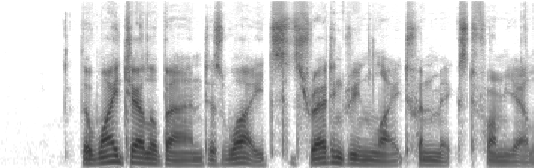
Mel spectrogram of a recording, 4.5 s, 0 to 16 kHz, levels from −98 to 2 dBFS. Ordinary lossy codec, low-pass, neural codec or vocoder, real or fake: Opus, 32 kbps; 14.4 kHz; none; real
